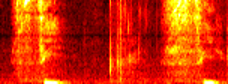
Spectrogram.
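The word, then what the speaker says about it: sì: is but 15 is c c literally pronounced like C C 16 is no yes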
